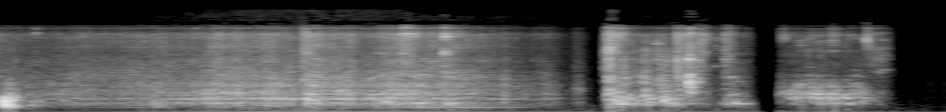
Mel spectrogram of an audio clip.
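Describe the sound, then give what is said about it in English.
A water pump running with a steady droning hum and rattling buzz as someone turns it off, then cutting out and restarting in a few short, choppy bursts before going silent. No one speaks. “Let me turn that water pump off real quick.”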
